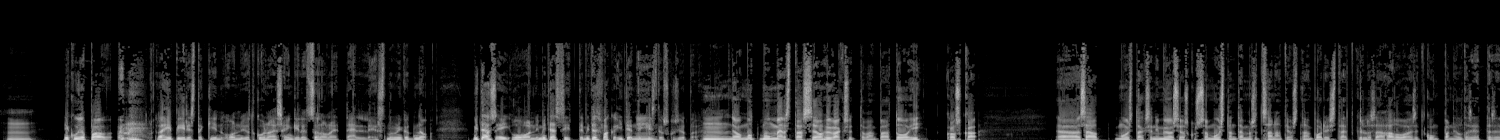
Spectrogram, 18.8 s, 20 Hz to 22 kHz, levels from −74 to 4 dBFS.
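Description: Hard clipping runs throughout the speech: peaks pushed about 5 dB past the limit are sliced flat, a small fraction of samples, giving brief crackle on loud syllables.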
